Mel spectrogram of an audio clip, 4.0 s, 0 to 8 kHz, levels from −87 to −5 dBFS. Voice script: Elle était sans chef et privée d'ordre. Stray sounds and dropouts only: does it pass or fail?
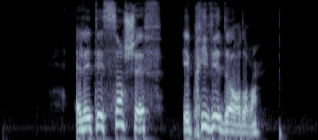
pass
